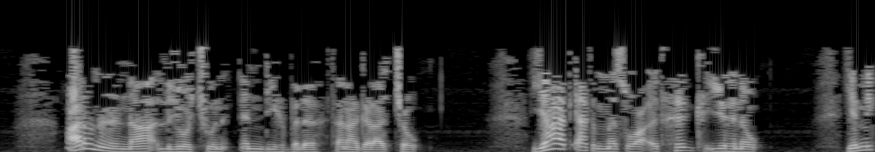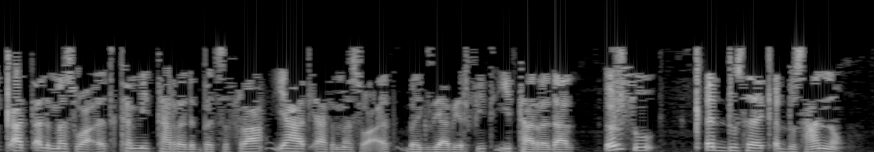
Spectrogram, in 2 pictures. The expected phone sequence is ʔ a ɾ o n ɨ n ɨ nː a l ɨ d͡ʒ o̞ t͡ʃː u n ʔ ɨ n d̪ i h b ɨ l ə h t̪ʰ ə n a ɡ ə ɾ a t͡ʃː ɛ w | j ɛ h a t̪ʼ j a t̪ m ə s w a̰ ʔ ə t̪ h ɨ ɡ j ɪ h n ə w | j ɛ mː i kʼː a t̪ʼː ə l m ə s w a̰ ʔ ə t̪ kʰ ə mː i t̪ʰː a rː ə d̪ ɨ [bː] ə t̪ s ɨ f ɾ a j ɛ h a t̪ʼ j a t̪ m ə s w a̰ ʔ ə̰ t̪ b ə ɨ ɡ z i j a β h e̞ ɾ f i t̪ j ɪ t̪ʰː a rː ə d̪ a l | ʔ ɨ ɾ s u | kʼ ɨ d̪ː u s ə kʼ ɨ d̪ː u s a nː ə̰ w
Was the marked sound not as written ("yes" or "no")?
no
